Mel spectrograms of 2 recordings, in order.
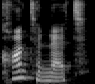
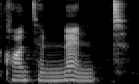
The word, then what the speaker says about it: continent: It's not continent. It's continent. There's a tricky blend at the end, right? It's NT, continent.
